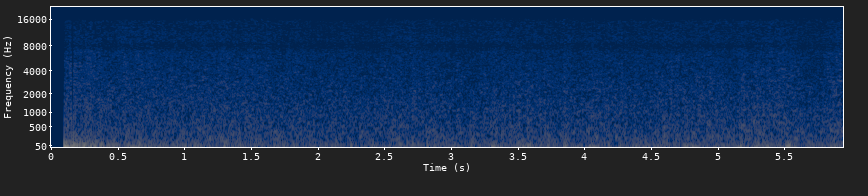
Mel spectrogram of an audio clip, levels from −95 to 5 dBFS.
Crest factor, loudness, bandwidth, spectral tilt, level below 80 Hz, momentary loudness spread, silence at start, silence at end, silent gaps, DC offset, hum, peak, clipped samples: 22 dB; -66 LUFS; 16.5 kHz; -3 dB/octave; -70 dBFS; 3 LU; 0.1 s; 0 s; none; under 0.1%; none; -42 dBFS; under 0.1%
